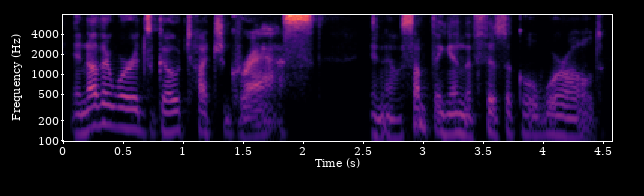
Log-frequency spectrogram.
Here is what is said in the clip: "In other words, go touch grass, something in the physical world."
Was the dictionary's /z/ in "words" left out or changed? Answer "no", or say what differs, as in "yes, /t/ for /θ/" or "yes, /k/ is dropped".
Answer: no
